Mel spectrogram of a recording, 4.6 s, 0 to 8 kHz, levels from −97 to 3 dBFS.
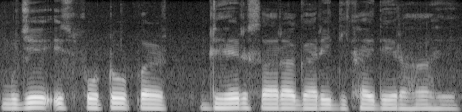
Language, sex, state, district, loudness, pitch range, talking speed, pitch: Hindi, female, Arunachal Pradesh, Lower Dibang Valley, -15 LUFS, 110-120 Hz, 140 wpm, 115 Hz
